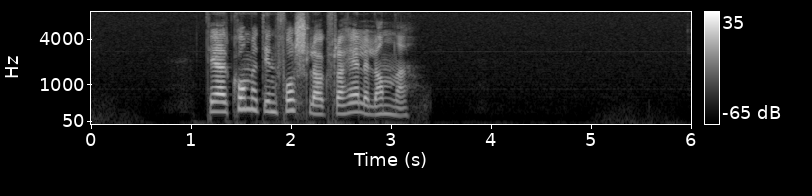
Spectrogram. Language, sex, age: Norwegian, female, 34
